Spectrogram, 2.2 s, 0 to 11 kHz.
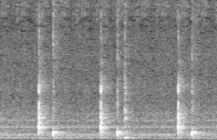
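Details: Amiga A1200 Shugart floppy drive on the bench, head stepped manually toward track zero, one step per pulse: sharp clicks at irregular intervals over a quiet background; the head steps cleanly track by track and the drive is healthy.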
